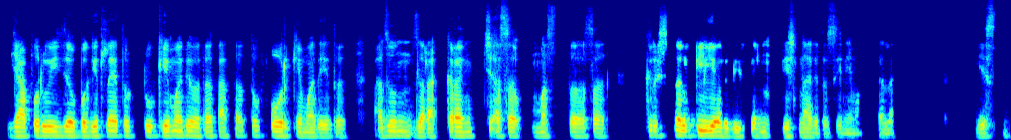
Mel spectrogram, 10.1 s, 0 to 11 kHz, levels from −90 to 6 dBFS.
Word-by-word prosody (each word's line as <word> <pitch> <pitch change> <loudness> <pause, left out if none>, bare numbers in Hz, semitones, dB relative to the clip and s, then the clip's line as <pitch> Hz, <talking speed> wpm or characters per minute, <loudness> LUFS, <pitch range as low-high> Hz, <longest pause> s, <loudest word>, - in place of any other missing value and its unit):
यापूर्वी 110 +1 +3
जो 110 -1 +6
बघितलाय 110 +2 +3
तो 115 - -1
2 115 - 0
केमध्ये 115 0 +2
होता 105 0 -1
आता 100 - -8
तो 115 - -5
फोर 110 -1 +5
केमध्ये 95 -2 -3
येतो. 90 0 -6 0.4
अजून 110 -1 -2
जरा 95 - +2
क्रंच, 105 -1 +1
असं - - +1 0.3
मस्त 100 +1 -7
असं, 100 -1 -2 0.4
क्रिस्टल 115 +1 +2
क्लिअर 110 -3 +7
दिसेल 100 +2 -4 0.2
दिसणार 100 -1 -5
आहे 90 - -5
तो - - -10
सिनेमा. 85 -1 -13 0.2
त्याला. - - -9 0.8
येस. - - -8
105 Hz, 160 wpm, -29 LUFS, 100-110 Hz, 0.8 s, क्लिअर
